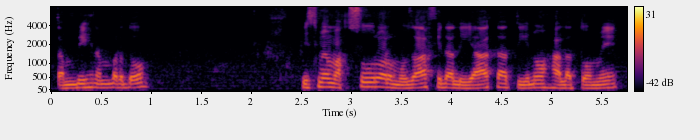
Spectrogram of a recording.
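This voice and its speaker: A man's voice: medium pitch, fairly even intonation, unhurried, dark tone, low-quality recording. A man from India, an Islamic scholar teaching an Arabic grammar lesson, who patiently repeats each word form to drill it.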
